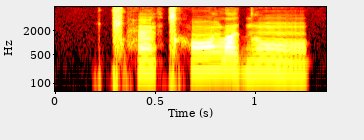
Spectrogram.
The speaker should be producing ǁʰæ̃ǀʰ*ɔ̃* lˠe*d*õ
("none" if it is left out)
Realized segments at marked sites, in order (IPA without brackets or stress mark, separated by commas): ɔ̃, d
